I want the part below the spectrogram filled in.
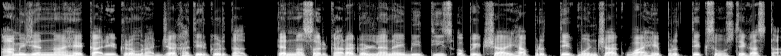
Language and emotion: Goan Konkani, neutral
